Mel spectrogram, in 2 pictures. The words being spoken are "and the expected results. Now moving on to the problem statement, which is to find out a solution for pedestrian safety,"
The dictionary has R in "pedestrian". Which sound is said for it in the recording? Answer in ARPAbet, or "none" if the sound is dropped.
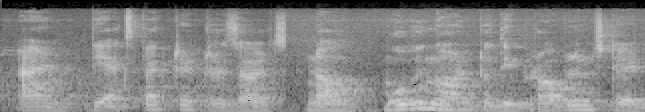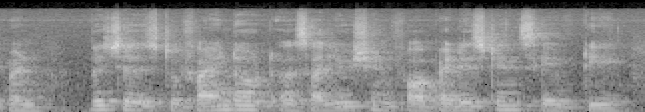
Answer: none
